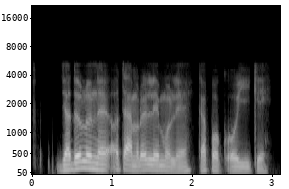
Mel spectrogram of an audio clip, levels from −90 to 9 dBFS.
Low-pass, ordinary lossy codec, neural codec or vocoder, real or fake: 5.4 kHz; none; codec, 16 kHz in and 24 kHz out, 0.9 kbps, LongCat-Audio-Codec, four codebook decoder; fake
